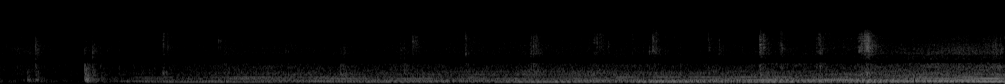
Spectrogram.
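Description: Footsteps on a cobbled street, a step every half second or so, over a low sustained orchestral underscore that swells slowly.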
